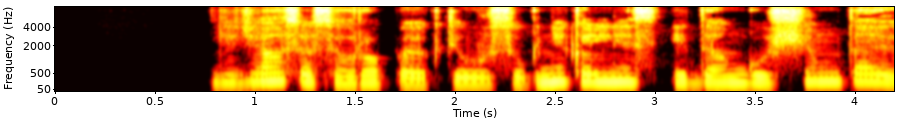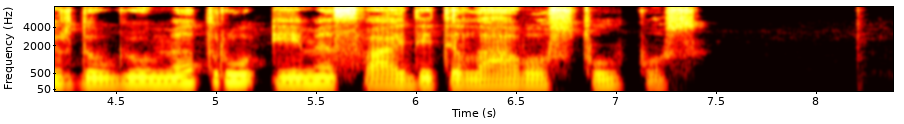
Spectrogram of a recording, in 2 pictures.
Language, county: Lithuanian, Klaipėda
